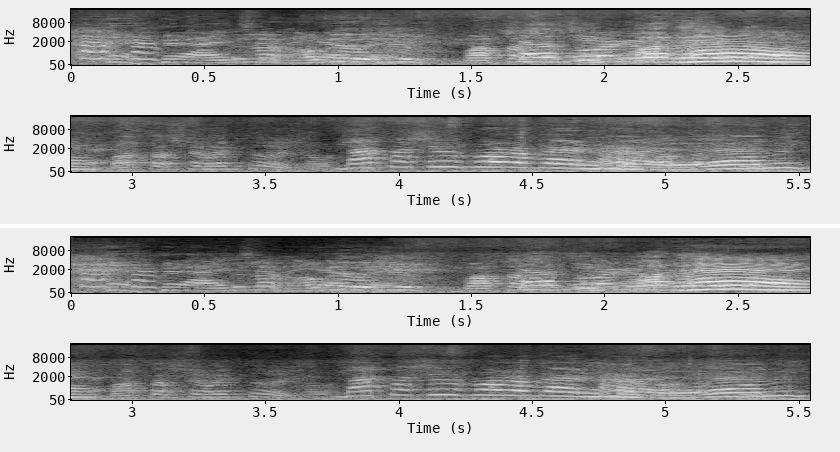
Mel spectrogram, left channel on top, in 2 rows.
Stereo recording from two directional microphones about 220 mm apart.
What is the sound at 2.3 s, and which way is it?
Speech, 10° right (ahead or behind).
